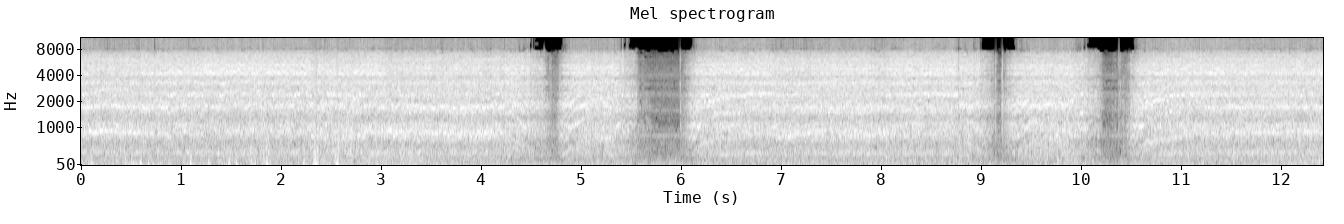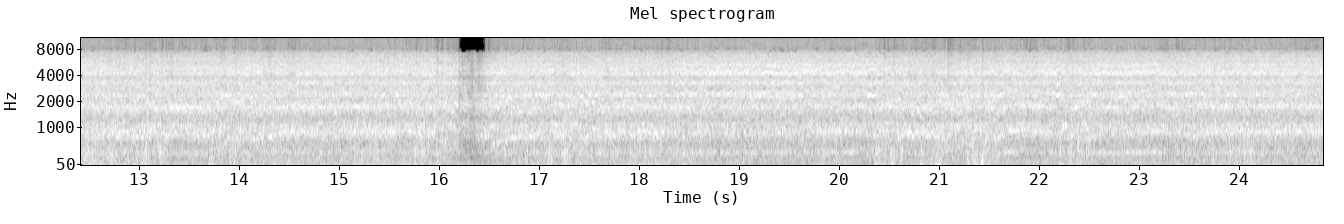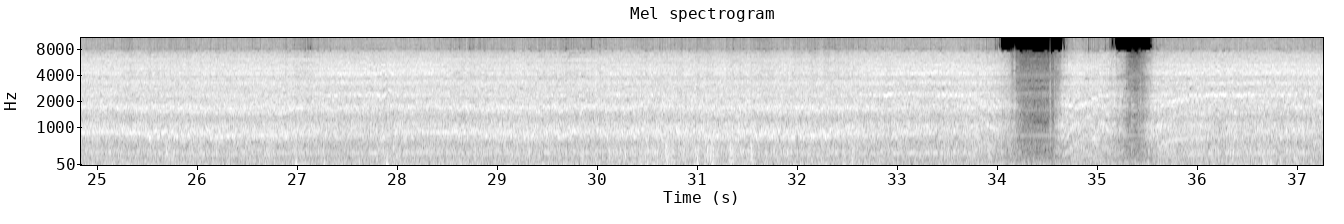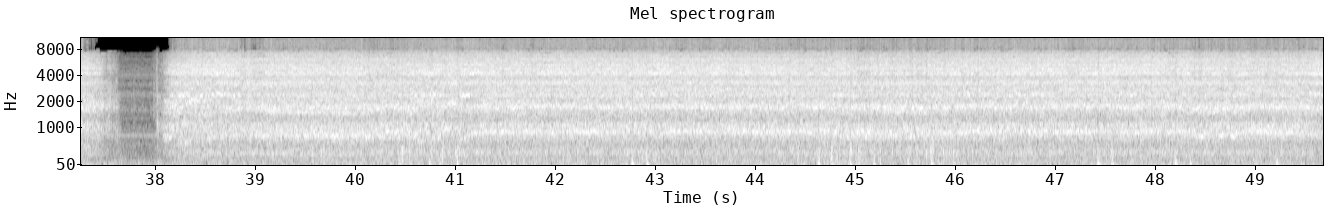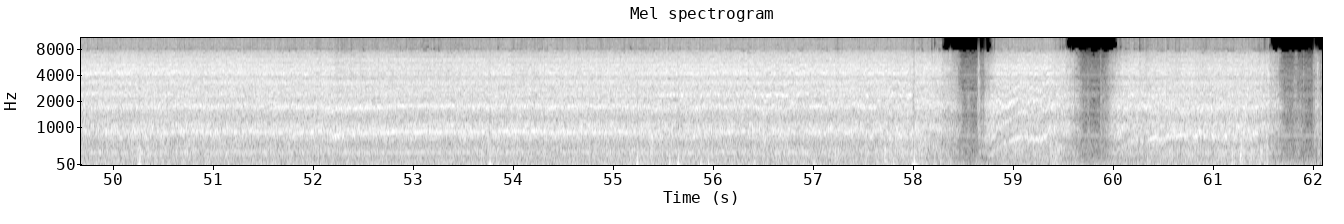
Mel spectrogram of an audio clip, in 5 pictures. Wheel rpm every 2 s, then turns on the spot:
220, 210, 90, 180, 130, 160, 220, 210, 170, 210, 200, 220, 220, 210, 220, 210, 190, 70, 120, 170, 220, 230, 220, 230, 230, 230, 230, 230, 210, 90, 140.
none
